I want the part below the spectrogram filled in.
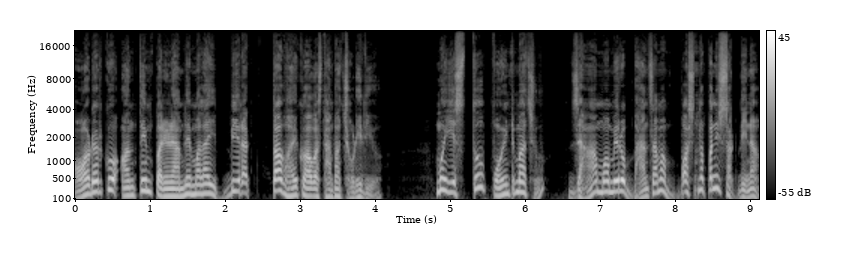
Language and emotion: Nepali, disgusted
